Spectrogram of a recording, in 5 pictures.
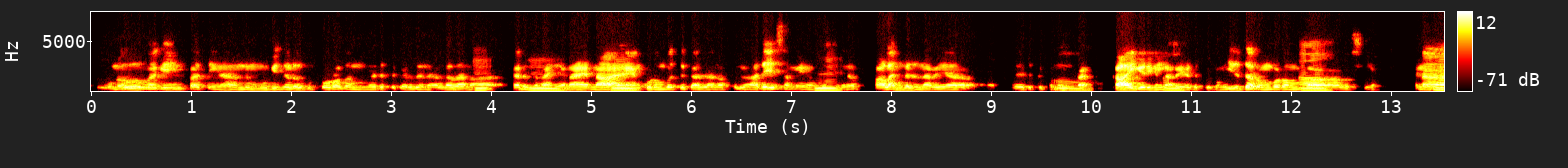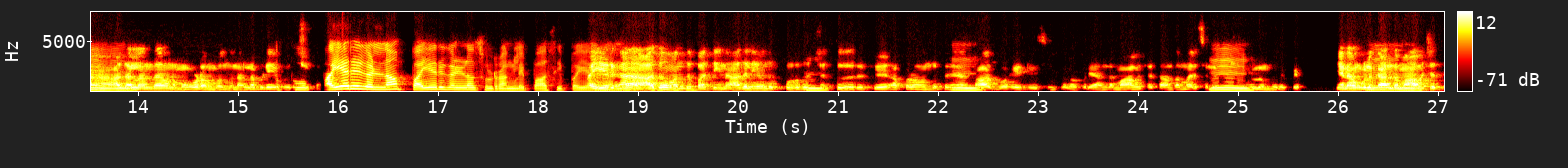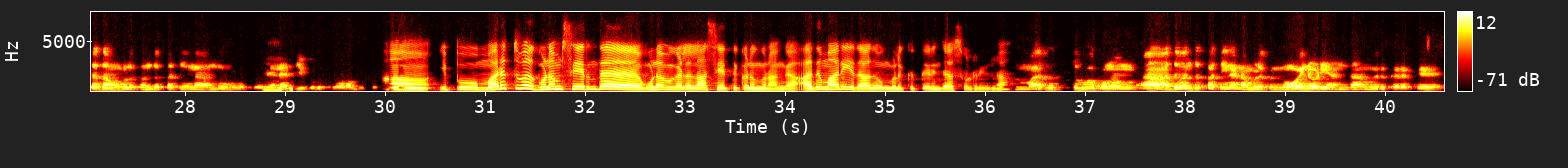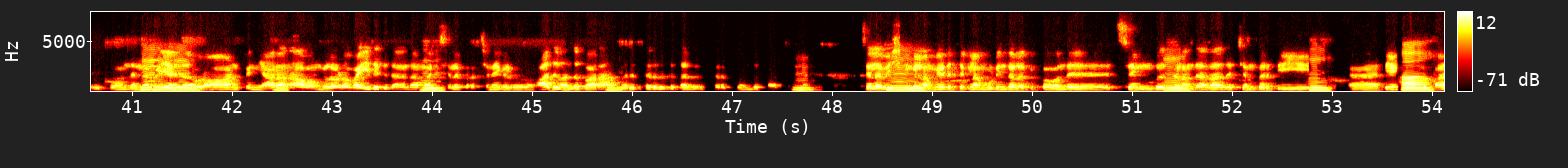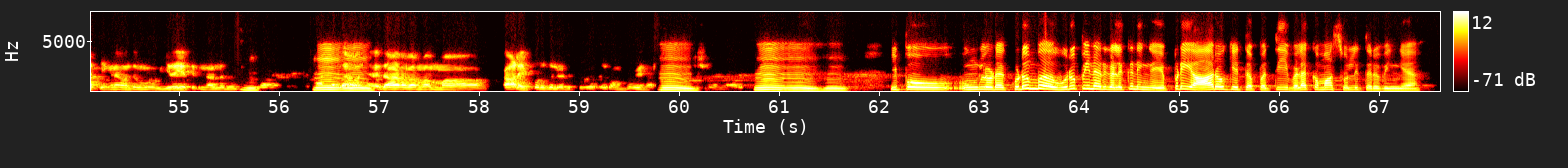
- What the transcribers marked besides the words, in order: static; other noise; drawn out: "ஏன்னா"; distorted speech; unintelligible speech; in English: "கார்போஹைட்ரேட்ஸ்ன்னு"; mechanical hum; in English: "எனர்ஜிய"; other background noise; unintelligible speech
- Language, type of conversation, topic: Tamil, podcast, குடும்பத்துடன் ஆரோக்கிய பழக்கங்களை நீங்கள் எப்படிப் வளர்க்கிறீர்கள்?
